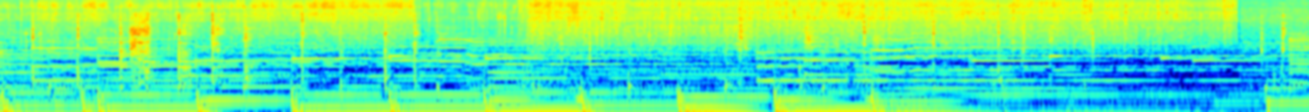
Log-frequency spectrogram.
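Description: Chicken gizzards with garlic and green onion sizzling in hot oil in a wok as they are stir-fried, a metal spatula stirring and scraping the pan.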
